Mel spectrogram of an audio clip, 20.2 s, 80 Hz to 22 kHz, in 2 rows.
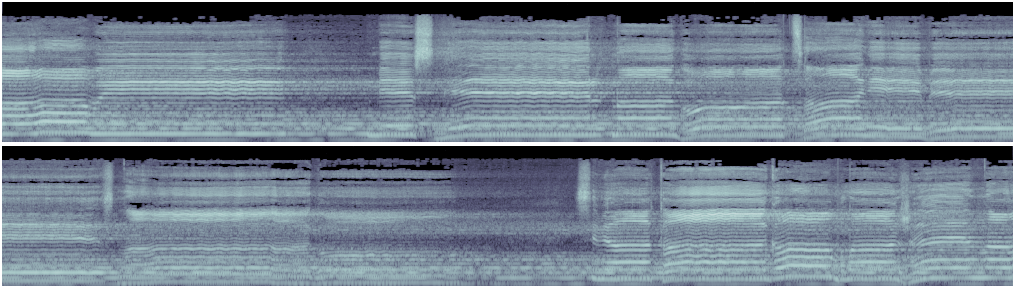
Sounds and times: Mantra: 0.0s - 20.2s.

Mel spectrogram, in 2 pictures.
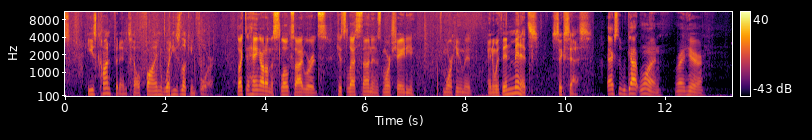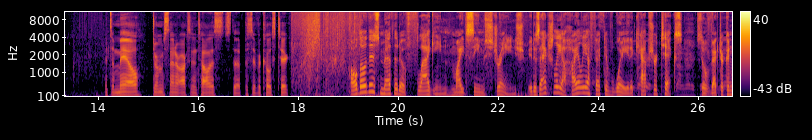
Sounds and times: Speech: 0.0s - 12.8s, 14.2s - 17.8s, 19.0s - 26.6s.

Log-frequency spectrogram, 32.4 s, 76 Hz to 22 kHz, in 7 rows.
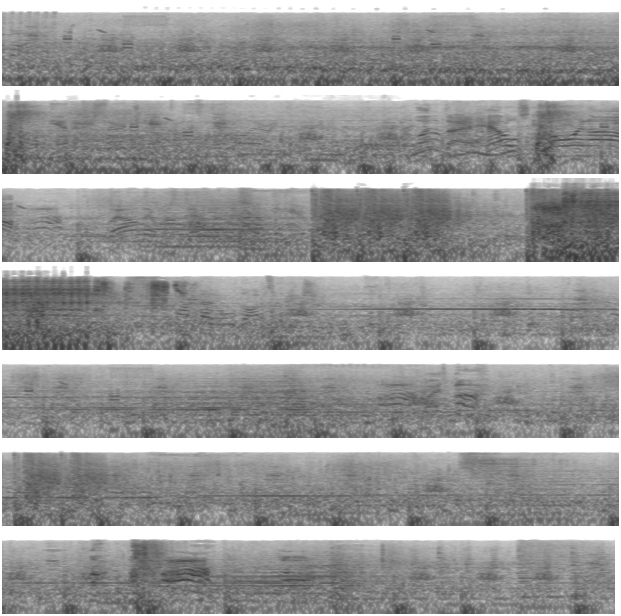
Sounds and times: Music: 0.0s - 32.3s.

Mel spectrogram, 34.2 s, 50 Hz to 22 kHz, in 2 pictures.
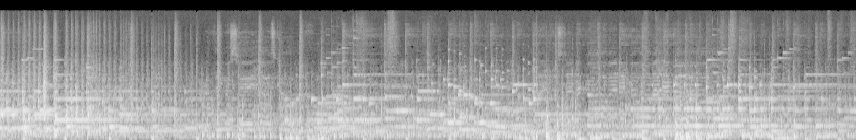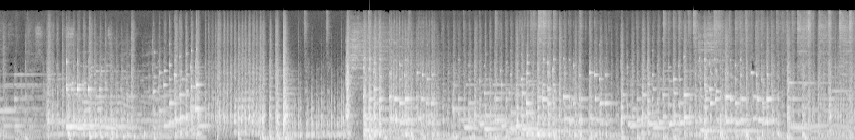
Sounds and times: Music: 0.0s - 34.2s.

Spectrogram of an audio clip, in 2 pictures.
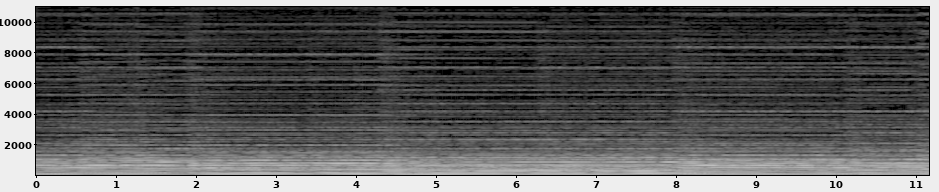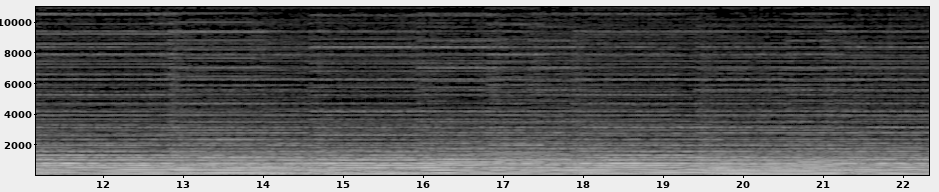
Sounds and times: Hammond organ: 0.0s - 22.3s.

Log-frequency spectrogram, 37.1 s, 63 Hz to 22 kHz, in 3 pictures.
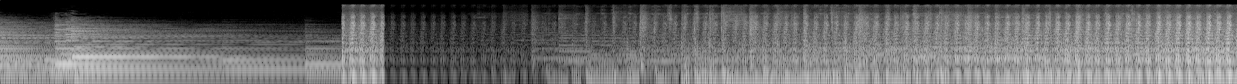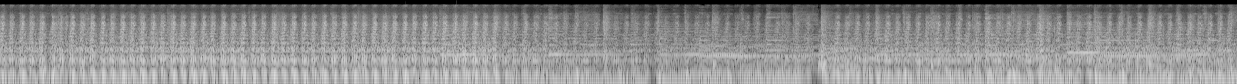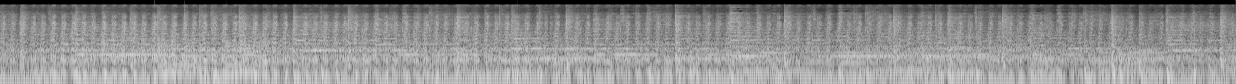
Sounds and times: Music: 0.0s - 3.9s, 4.9s - 37.1s
Helicopter: 3.4s - 37.1s.

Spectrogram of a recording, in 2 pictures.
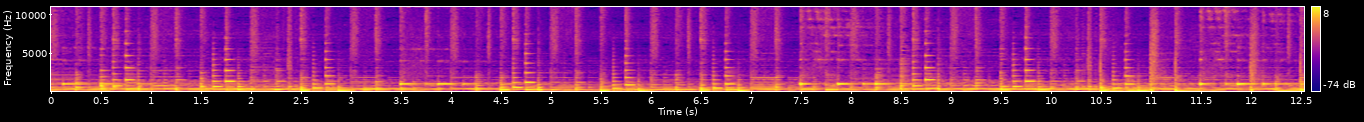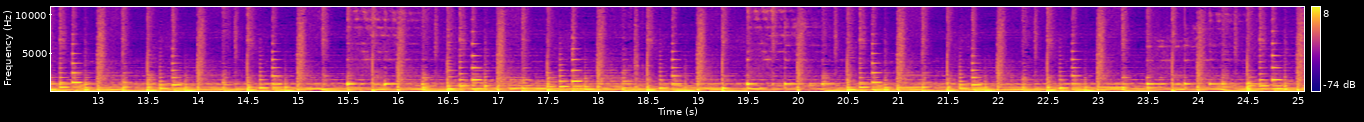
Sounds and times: Music: 0.0s - 25.0s.

